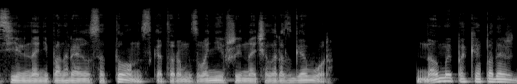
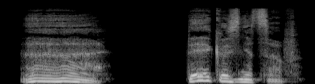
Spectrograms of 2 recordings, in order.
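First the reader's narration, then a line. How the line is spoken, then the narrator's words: Slightly hoarse familiar voice. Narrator (Russian): раздался знакомый слегка хрипящий голос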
